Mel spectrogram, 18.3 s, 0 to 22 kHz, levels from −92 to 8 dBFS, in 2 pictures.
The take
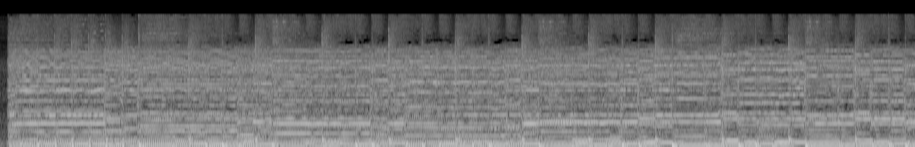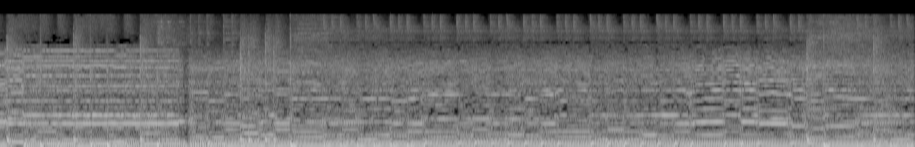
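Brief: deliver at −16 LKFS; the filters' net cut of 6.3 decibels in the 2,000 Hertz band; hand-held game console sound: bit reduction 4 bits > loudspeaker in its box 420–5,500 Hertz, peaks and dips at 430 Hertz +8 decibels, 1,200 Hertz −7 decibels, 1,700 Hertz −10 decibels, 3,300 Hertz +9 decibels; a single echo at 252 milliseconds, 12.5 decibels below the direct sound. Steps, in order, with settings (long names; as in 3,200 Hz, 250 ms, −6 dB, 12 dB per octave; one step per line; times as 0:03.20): parametric band 2,000 Hz −4.5 dB
single-tap delay 252 ms −12.5 dB
bit reduction 4 bits
loudspeaker in its box 420–5,500 Hz, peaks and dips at 430 Hz +8 dB, 1,200 Hz −7 dB, 1,700 Hz −10 dB, 3,300 Hz +9 dB
level +5.5 dB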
